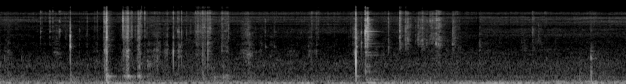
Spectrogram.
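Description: A knife cutting into foam pipe insulation: a run of sharp crackling snaps and scrapes, loudest about a second in and again about three and a half seconds in.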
